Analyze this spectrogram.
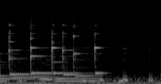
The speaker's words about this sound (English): You get phone calls on your computer? Yeah. Yeah, because my computer's on mute.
